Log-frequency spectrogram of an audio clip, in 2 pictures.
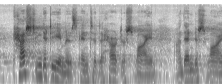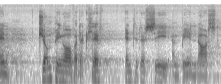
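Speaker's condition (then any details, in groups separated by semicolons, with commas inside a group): No condition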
